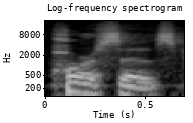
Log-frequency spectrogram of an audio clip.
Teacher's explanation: we add a schwa, an unstressed vowel in between and do the Z because the schwa itself is a vowel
